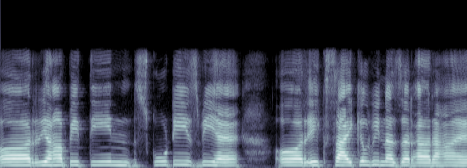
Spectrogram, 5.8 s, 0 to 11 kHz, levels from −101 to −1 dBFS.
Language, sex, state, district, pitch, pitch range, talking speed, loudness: Hindi, female, Odisha, Khordha, 220 Hz, 210-230 Hz, 155 wpm, -17 LUFS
